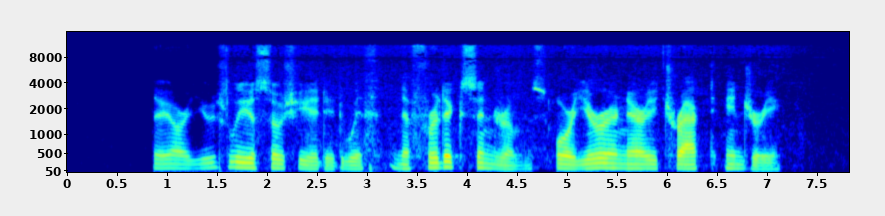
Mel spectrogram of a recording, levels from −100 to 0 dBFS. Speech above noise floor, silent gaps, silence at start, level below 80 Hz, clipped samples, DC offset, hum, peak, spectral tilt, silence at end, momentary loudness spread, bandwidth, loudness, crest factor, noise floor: over 46 dB; none; 0.85 s; -74 dBFS; under 0.1%; under 0.1%; none; -22 dBFS; -5.5 dB/octave; 0.7 s; 11 LU; 11.5 kHz; -44 LUFS; 22 dB; under -90 dBFS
